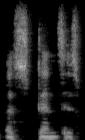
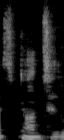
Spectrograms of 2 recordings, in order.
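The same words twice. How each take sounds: First: American "स्टेंसेस" with a flat a as in "cat"; American pronunciation. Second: British "स्टांसेस" with a long open "aa"; British pronunciation. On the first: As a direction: say "स्टेंसेस" the American way, STAN-siz. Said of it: "American accent में ये". (अमेरिकी उच्चारण में "स्टेंसेस") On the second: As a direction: say "स्टांसेस" the British way, STAHN-siz. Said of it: "जबकि British accent में". (British उच्चारण में "स्टांसेस") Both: Shown as a demonstration.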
